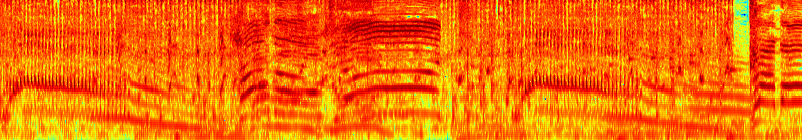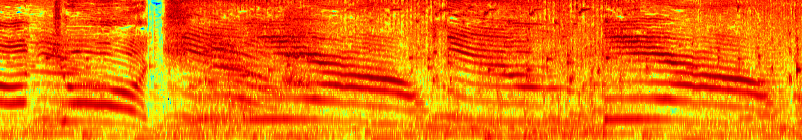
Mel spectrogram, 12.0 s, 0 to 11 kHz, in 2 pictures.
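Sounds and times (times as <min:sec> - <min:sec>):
upbeat background music: 0:00.0 - 0:12.0
cartoon children cheering: 0:01.1 - 0:03.4, 0:04.8 - 0:06.7, 0:07.4 - 0:12.0.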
